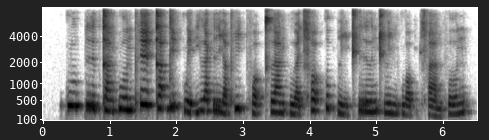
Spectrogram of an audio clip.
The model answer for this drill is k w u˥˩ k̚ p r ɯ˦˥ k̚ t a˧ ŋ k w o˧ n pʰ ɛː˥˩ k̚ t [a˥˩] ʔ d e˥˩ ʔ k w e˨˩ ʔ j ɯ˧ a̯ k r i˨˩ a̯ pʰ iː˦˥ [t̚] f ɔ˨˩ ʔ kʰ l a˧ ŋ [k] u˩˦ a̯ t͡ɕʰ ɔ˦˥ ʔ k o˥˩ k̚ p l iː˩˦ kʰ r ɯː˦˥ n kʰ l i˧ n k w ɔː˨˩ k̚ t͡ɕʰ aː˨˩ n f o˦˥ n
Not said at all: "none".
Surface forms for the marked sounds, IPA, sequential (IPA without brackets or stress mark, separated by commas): a˦˥, t̚, k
